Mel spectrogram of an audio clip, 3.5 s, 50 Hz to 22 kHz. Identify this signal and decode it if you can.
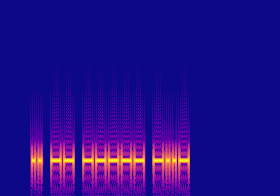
Morse code, heard as a keyed tone, about 30 wpm, 700 Hz. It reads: IM0X
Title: DXCC-100 Call Signs - 4 Characters - Repeated 2x - 30wpm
